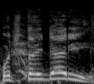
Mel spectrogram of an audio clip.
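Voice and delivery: put-on talking like a very old man. Retelling what the old boyfriend asked on FaceTime: imitating an old man talking. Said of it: "when you real old, it come out".

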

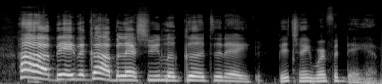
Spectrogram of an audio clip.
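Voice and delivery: put-on elderly, old grandmother voice. Acting out what a grandma says to a person and behind their back, imitating grandma. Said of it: "That was her".

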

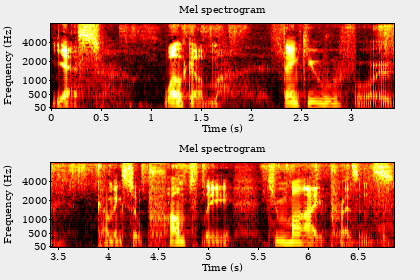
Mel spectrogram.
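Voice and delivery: grand, imposing voice. Game master voicing a voice from the floor welcoming the players, booming voice. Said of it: "a booming voice emanate from it".

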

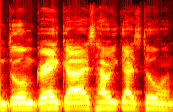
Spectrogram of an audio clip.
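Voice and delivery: put-on New York tough-guy accent. A show's guest answering the hosts' greeting in a fake tough new york accent. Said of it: "He's putting on a New York man. Accent to sound tough".

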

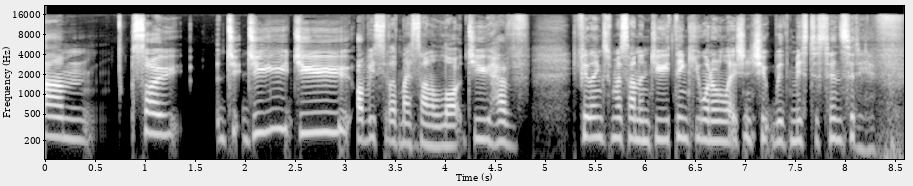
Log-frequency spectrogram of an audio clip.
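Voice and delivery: ordinary talk, nothing marked

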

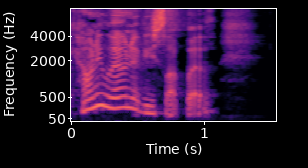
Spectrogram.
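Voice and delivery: playful, half-joking, high teasing tone. Recounting a question once put to the man they were dating: retelling a joking question. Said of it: "I was like jokingly like".

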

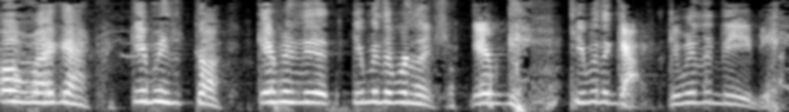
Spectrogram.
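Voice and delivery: manic, overexcited, hyper, very high-pitched babble. Acting out a hyper-religious ancient person begging for God: acting hyper. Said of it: "Calm down! You're so fucking hyper".

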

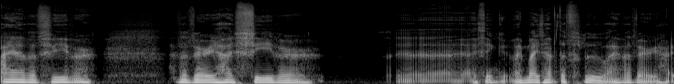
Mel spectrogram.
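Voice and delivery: put-on vague accent, drawn-out "I". Retelling a woman in line answering a clipboard question, in an unplaced put-on accent. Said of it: "I don't know what accent I'm doing".

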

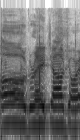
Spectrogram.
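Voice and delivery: mock dead-serious, very loud, slow, drawn-out delivery. Retelling how the whole gym congratulated a player, mock-serious praise. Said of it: "And they're all serious too".

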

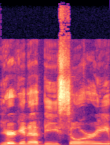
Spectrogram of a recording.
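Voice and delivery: mock sobbing, high, tearful crying. Retelling a car ride with Dad as a kid, imitating own past crying. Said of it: "And I'm still going crying".

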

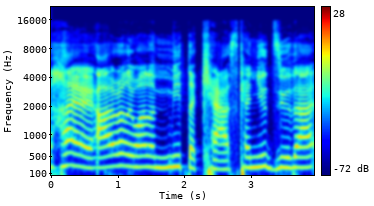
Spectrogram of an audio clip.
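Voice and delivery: put-on, mock-drunk, tipsy voice. Retelling a drunk text to a contact, asking to meet the cast, mock-drunk voice. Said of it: "You had a drunk voice as you texted?".

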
